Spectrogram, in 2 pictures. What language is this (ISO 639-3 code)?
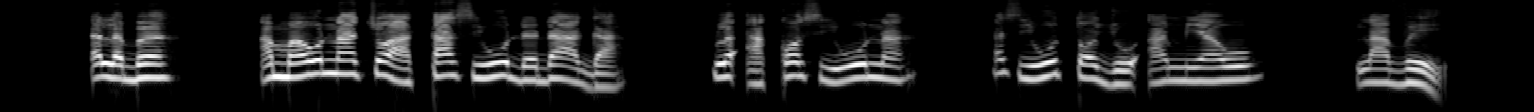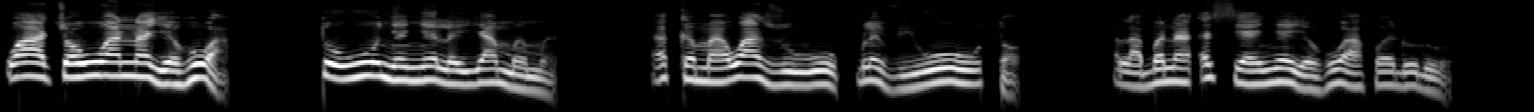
ewe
